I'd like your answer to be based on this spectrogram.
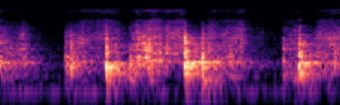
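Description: A drywall knife working joint compound in a mud pan for smoothing wall repairs, giving scraping, slapping strokes in a loose rhythm of about four passes, close and fairly quiet with no talking.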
